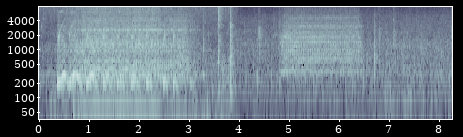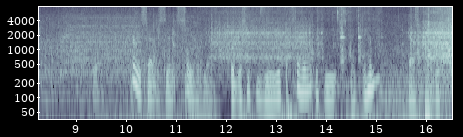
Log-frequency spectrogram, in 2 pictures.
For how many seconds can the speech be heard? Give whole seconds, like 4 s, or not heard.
7 s.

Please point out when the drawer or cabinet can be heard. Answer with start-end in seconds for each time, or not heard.
not heard.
